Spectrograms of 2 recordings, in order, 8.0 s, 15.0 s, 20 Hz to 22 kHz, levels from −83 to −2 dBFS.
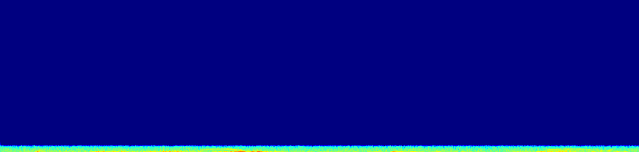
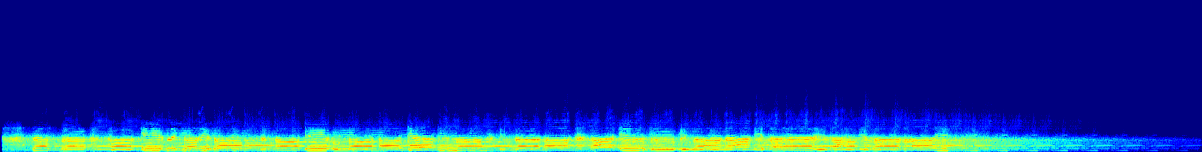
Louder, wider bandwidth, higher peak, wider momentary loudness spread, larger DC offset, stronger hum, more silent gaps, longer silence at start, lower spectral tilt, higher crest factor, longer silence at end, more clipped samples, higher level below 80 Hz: second, -36 LUFS vs -25 LUFS; second, 1 kHz vs 6.6 kHz; about the same, -10 dBFS vs -12 dBFS; first, 10 LU vs 6 LU; first, 0.5% vs under 0.1%; neither; neither; about the same, 0 s vs 0 s; first, -16.5 dB/octave vs -5 dB/octave; about the same, 18 dB vs 14 dB; second, 0 s vs 1.5 s; neither; first, -28 dBFS vs -64 dBFS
